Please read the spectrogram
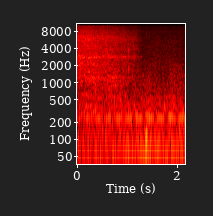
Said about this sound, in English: I've got nice hot water coming out of the tap.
